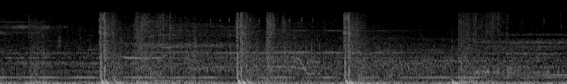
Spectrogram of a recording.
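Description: Pistol shots ring out sharply, one after another, in a large echoing hall.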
